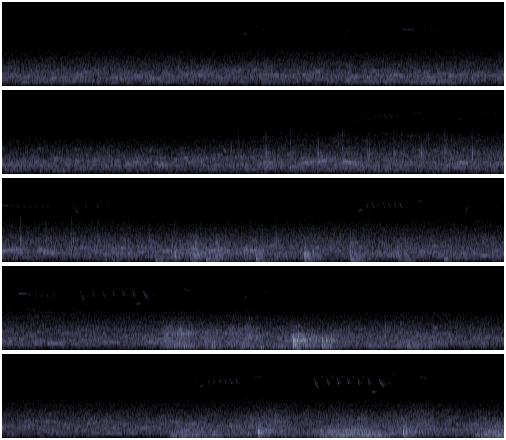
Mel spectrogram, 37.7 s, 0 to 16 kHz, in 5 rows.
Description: indoors, ambience; pf2e; hellbreakers

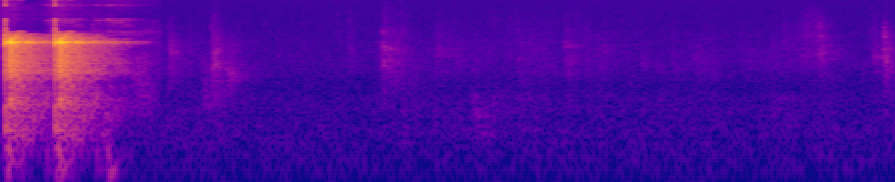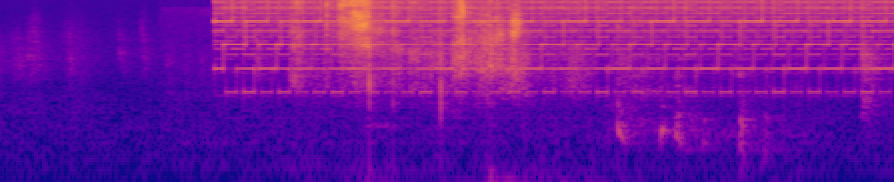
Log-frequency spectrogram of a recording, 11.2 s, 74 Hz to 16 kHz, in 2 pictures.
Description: machine court; sf2e; murder in metal city

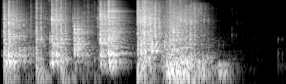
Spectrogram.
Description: break barricade

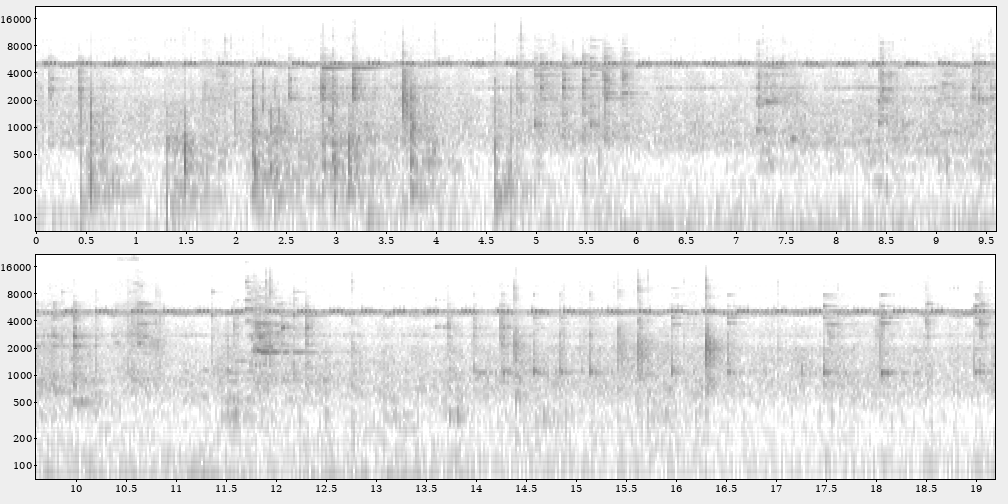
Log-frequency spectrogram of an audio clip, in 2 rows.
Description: nighttime, ambience; egorian; pf2e; hells destiny

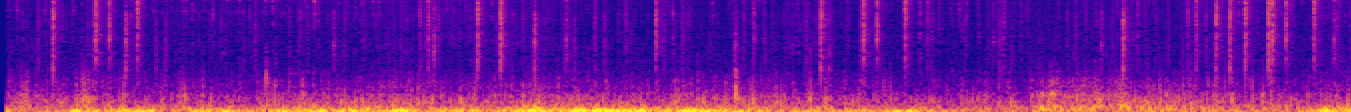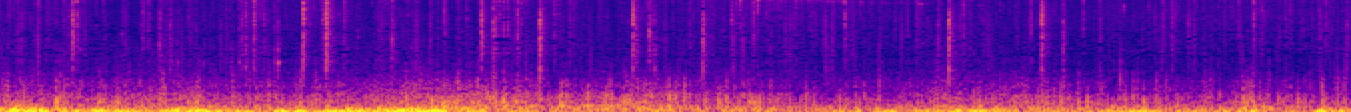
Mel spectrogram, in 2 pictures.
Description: Torch; fa battlemaps

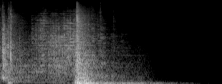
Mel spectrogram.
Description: open heavy, doors, jail

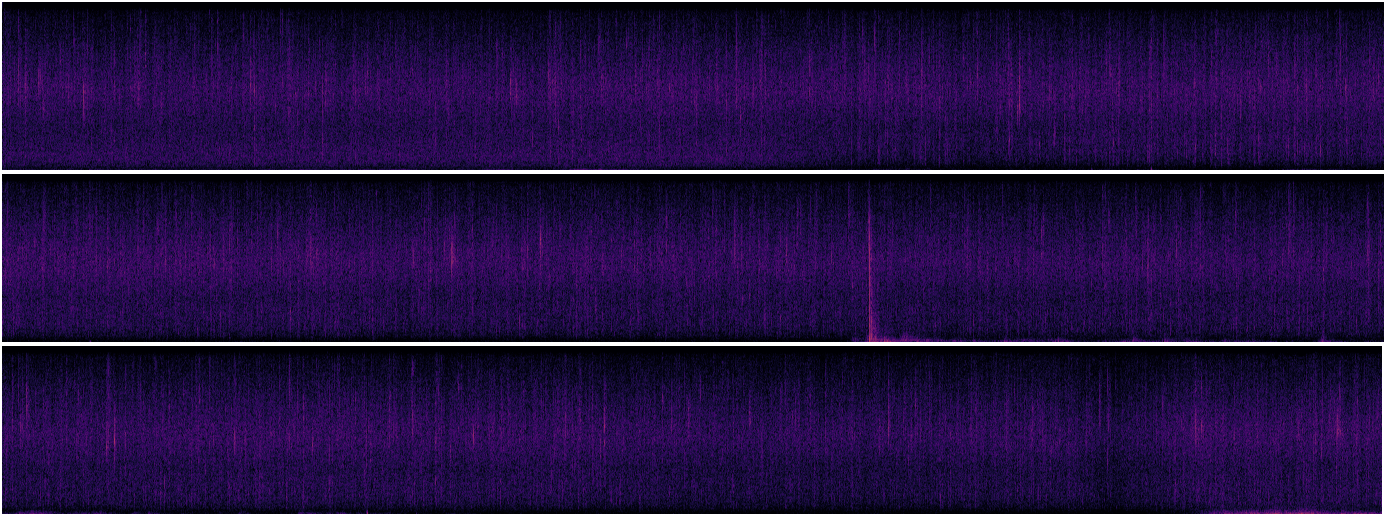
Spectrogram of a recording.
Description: thunderstorm; calendaria

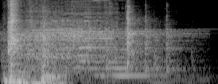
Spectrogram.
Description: open creaky, doors, jail

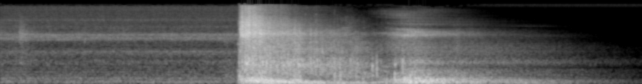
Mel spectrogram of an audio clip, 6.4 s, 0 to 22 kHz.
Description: Exploding Stove; pf2e; the seventh arch

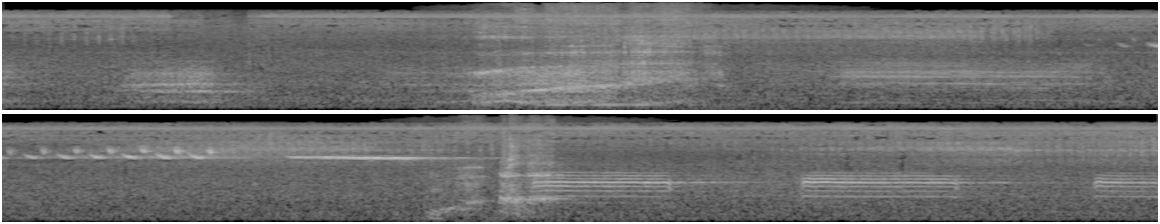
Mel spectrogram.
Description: countryside, ambience; geb

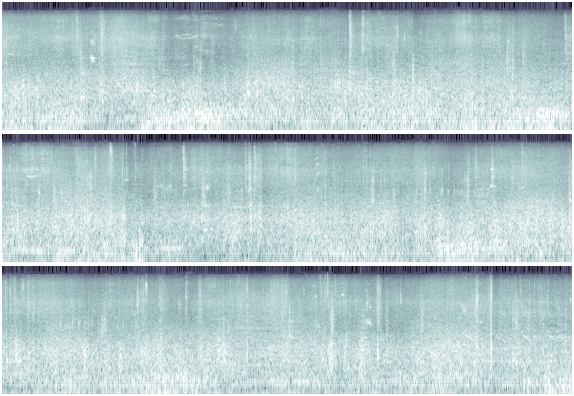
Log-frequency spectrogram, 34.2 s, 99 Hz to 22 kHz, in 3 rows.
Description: ship, ambience; pf2e; hellbreakers

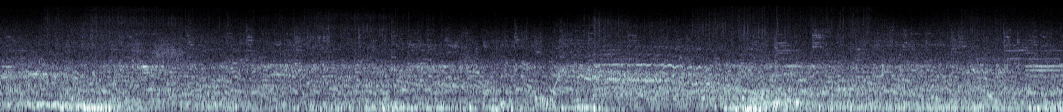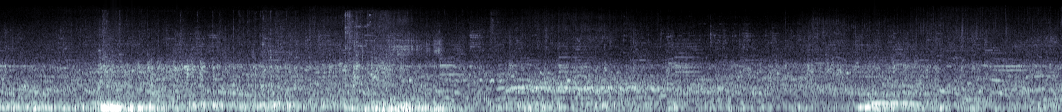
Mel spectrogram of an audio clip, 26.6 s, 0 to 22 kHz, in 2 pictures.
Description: battle, ambience; pf2e ap223 hells destiny; whisperwood

